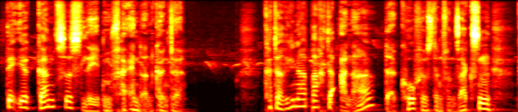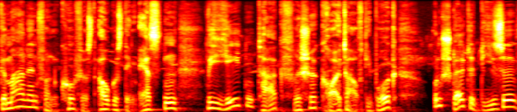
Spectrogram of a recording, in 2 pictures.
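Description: A man narrating a scripted audio drama as a dramatic, expressive storyteller. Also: medium pitch, breathy edge. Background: background music.

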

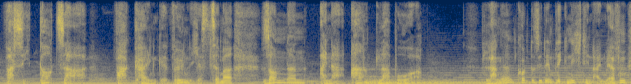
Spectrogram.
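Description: A man narrating a scripted audio drama as a dramatic, expressive storyteller. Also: medium pitch, takes it slowly. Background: background music.

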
